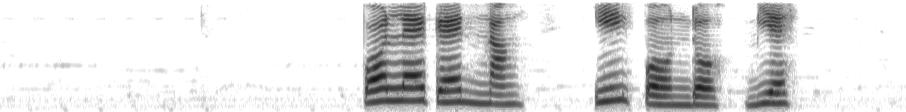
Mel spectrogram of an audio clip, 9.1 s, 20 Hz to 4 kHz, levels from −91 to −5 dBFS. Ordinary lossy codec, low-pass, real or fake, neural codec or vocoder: AAC, 24 kbps; 3.6 kHz; real; none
